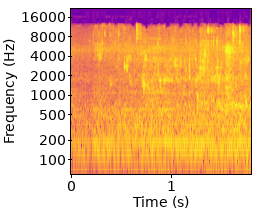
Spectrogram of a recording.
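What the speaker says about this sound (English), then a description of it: "I'm also going to add some nice vanilla. Just a splash." A splash of vanilla poured into a bowl of whisked pastry batter in a home kitchen, a steady close trickle of liquid lasting under two seconds, alone without talk.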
